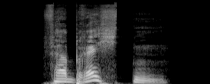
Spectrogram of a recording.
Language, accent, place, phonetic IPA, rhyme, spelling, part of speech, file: German, Germany, Berlin, [fɛɐ̯ˈbʁɛçtn̩], -ɛçtn̩, verbrächten, verb, De-verbrächten.ogg
- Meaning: first-person plural subjunctive II of verbringen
